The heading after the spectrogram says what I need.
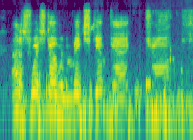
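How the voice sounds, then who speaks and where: A man speaks with a Southern US accent. His intonation is fairly even. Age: 60s. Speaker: catfish angler. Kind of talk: casual chat.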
